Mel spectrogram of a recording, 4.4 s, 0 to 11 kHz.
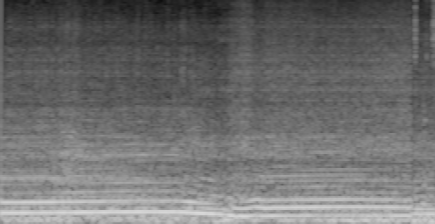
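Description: A Ferrari-engined Alfa Romeo 105 on the road holds a steady, loud engine drone from inside the car, pitch sagging then settling as revs ease, with a smooth continuous tone and no talking.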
